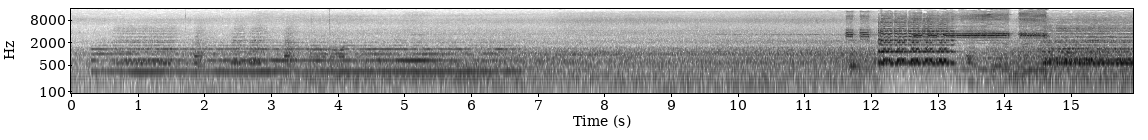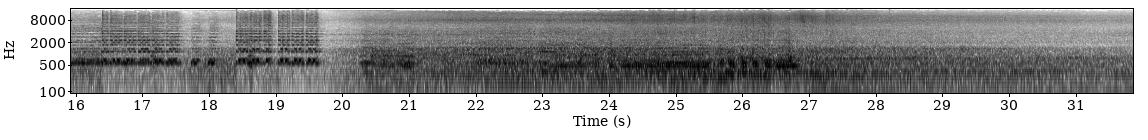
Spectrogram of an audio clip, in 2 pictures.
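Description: Motorcycle engines pass on a hairpin bend. In the middle stretch, vehicle horns honk in a run of short and longer blasts. After that, a Tata lorry's diesel engine grows into a heavy rumble, loudest a few seconds before the end, as it climbs into the bend.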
